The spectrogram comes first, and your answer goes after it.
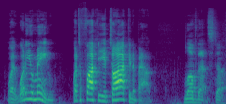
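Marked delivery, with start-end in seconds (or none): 0.3-2.3 put-on pitched-up Boston accent. Recalling a favorite movie line: Boston accent. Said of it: "my Bostonian accent?".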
